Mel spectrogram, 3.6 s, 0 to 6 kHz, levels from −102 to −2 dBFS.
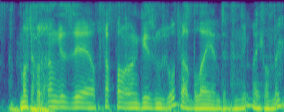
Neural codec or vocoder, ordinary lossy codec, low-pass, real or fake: codec, 16 kHz, 2 kbps, X-Codec, HuBERT features, trained on LibriSpeech; none; 5.4 kHz; fake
